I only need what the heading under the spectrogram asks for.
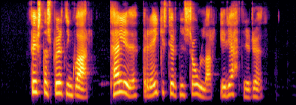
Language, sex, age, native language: Icelandic, female, 13, Icelandic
